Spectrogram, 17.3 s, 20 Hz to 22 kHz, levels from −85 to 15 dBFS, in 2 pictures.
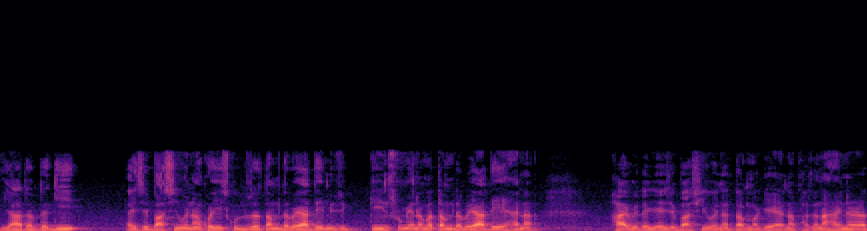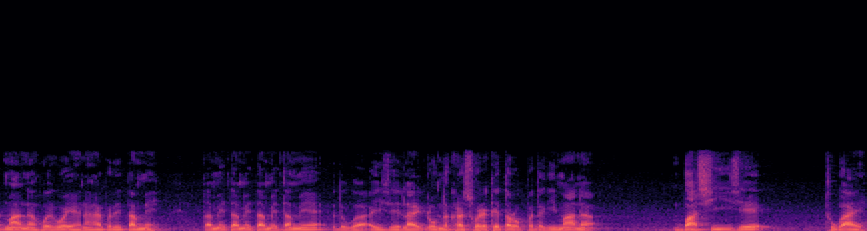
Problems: none marked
